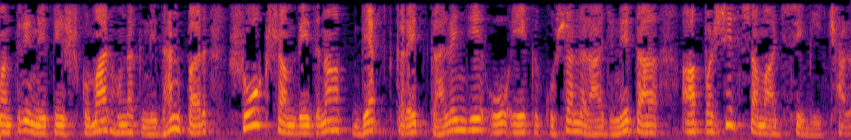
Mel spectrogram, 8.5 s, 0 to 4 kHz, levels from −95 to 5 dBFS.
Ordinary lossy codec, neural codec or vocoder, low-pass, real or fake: none; none; 3.6 kHz; real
